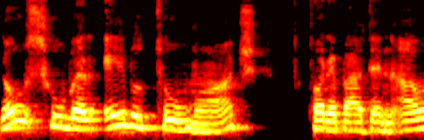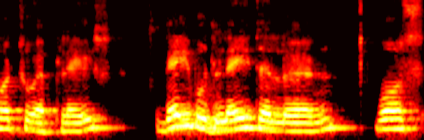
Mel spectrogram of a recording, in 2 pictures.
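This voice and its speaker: Very slowly, a woman speaks in a dark, mellow tone with ordinary pitch variation. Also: medium pitch for a woman. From Czechoslovakia. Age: 80s+. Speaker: Holocaust survivor. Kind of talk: testimony talk.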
